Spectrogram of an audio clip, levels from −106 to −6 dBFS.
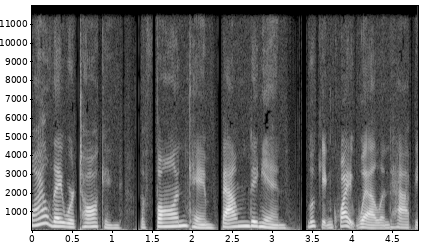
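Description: Low bit depth without dither runs through the whole speech clip, with grainy distortion that shifts with the voice, about 40 dB below it. The likely cause is rounding to roughly 9 bits with no dither, so the error tracks the signal and turns quiet passages gritty.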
